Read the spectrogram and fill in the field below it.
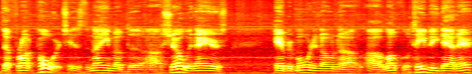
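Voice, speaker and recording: A man talks at a moderate pace while noticeable noise sits in the background. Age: 60s. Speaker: paranormal channel host and storyteller. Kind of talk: casual storytelling. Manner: halting, frequent uh fillers.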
